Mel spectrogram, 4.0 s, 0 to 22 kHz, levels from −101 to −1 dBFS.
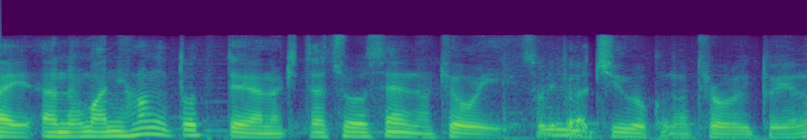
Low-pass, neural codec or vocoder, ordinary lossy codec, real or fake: none; codec, 16 kHz, 1 kbps, X-Codec, HuBERT features, trained on general audio; none; fake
